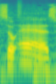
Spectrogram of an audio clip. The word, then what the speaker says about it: psoas: It's often called the mighty psoas, pronounced so as for the many important functions it plays in the movement of your body.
